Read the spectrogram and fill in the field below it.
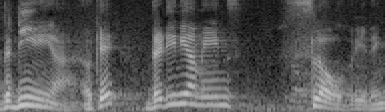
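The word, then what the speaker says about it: bradypnea: bipia you call it bradia okay p is mojud but p is silent bradia okay binia means slow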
